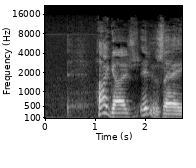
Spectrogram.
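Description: A middle-aged man speaks calmly, close to a microphone.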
